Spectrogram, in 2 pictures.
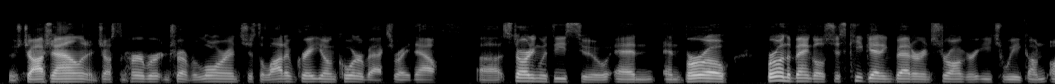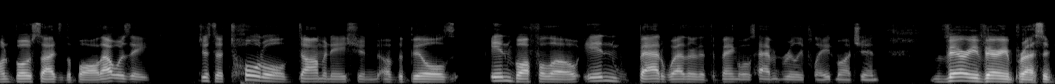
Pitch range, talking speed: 120-145 Hz, 200 wpm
